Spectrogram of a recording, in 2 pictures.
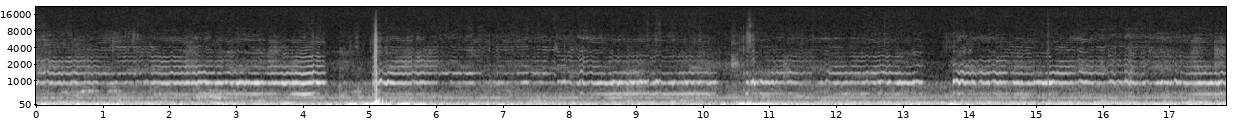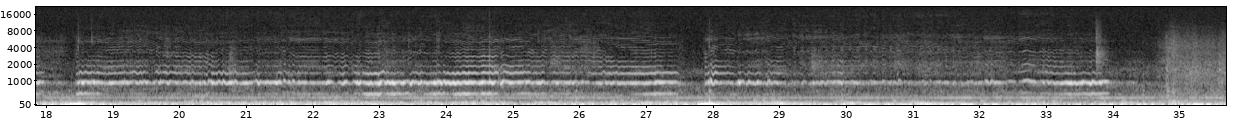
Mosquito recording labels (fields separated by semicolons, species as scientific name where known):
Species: Anopheles arabiensis; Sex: female; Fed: unfed; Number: one; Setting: cup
